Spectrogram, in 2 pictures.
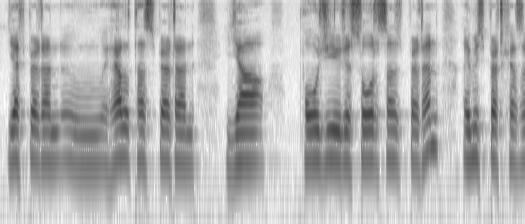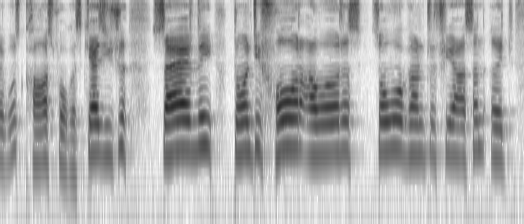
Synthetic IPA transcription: jɐt̪ʰpʲeʈʰɐnɦelt̪ʰɐspʲɛʈʰɐn | jãː | pʰoːd͡ʒiːɾisoːɾsɐnspʲɛʈʰɐn | əmispʲeʈʰkʰas̬ɐɡoskʰaːspʰoːkɐskʲaːd͡ʒiːt͡ʃʰusaːɾniʈweɳʈipʰoːɾaʋɐɾst͡soʋoɡɐɳʈut͡ʃʰijaːsɐnət

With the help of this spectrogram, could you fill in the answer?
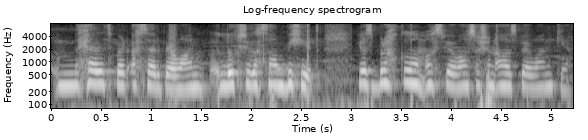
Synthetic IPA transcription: helt̪ʰpʲeʈʰɐsɐɾpʲjaːʋaːnlokʃiɡʱɐsaːmbihit̪ | jɐsbɾɐɦkɐːmɐspʲjaːʋaːnsɐʃɐnaːzpʲjaːʋaːnkʲẽ

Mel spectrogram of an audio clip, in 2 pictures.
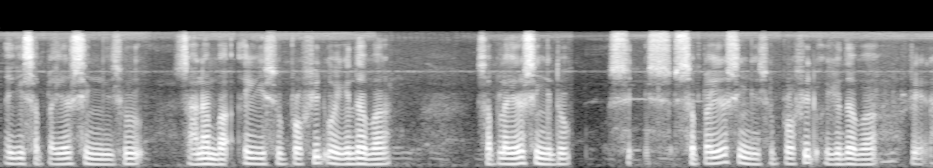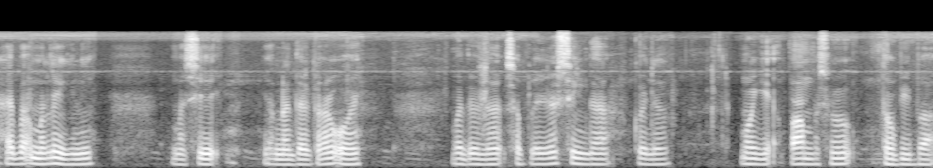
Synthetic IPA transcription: ɐjɡisɐplajɐɾsiŋdisu | z̥anɐbɐɐjɡisupɾopʰitojɡɐdɐbɐ | sɐplajɐɾsiŋɡidu | sɐplajɐɾsiŋdisupɾopʰitojɡɐdɐbɐɾet̚hajbɐ̰ʔɐ̰mɐlɐjɡɐni | mɐsi | jamnɐdɐɾkaɾoj | mɐdunɐsɐplajɐɾsiŋdɐ | kʰojnɐ | mojɡiʔɐpambɐsutɐwbibɐ

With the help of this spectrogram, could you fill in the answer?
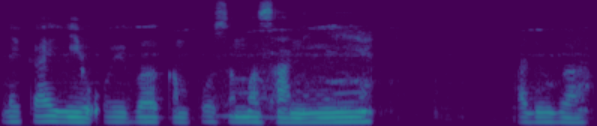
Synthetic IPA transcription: lejkajɡiojbɐkɐmposɐmɐsaniŋi | aduɡa

